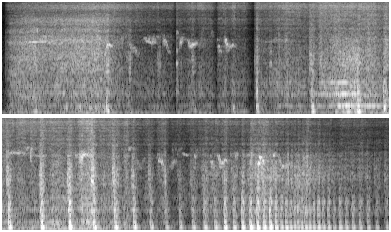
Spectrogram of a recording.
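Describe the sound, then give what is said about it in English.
A male ruffed grouse drums while standing on a log, beating the air with its wings. Soft, low thumps start slowly, then speed up into a rapid roll over a faint hiss. “So that is a displaying ruffed grouse. And this ruffed grouse is standing on the top of a log, and he's beating the air with his wings.”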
